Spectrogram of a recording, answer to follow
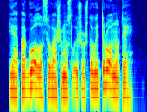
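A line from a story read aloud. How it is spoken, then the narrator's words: Exclamation. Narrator (Russian): воскликнул Дантес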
